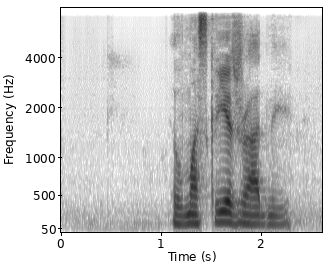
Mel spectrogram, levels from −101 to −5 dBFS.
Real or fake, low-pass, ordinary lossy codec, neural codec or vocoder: fake; 7.2 kHz; none; codec, 16 kHz, 1 kbps, X-Codec, HuBERT features, trained on LibriSpeech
